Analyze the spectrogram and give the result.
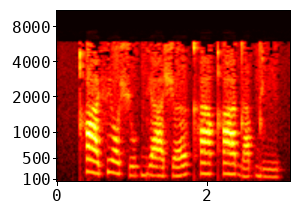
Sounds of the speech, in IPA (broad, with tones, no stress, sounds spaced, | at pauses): qʰ aː˥˨ fʲ ɔː˥˨ ʃ u˩˧ ʔ bʲ aː˨˩ ʃ œː˩˥ ə̯ kʰ aː˦ qʰ aː˦ d a˩˥ p d i˨˩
